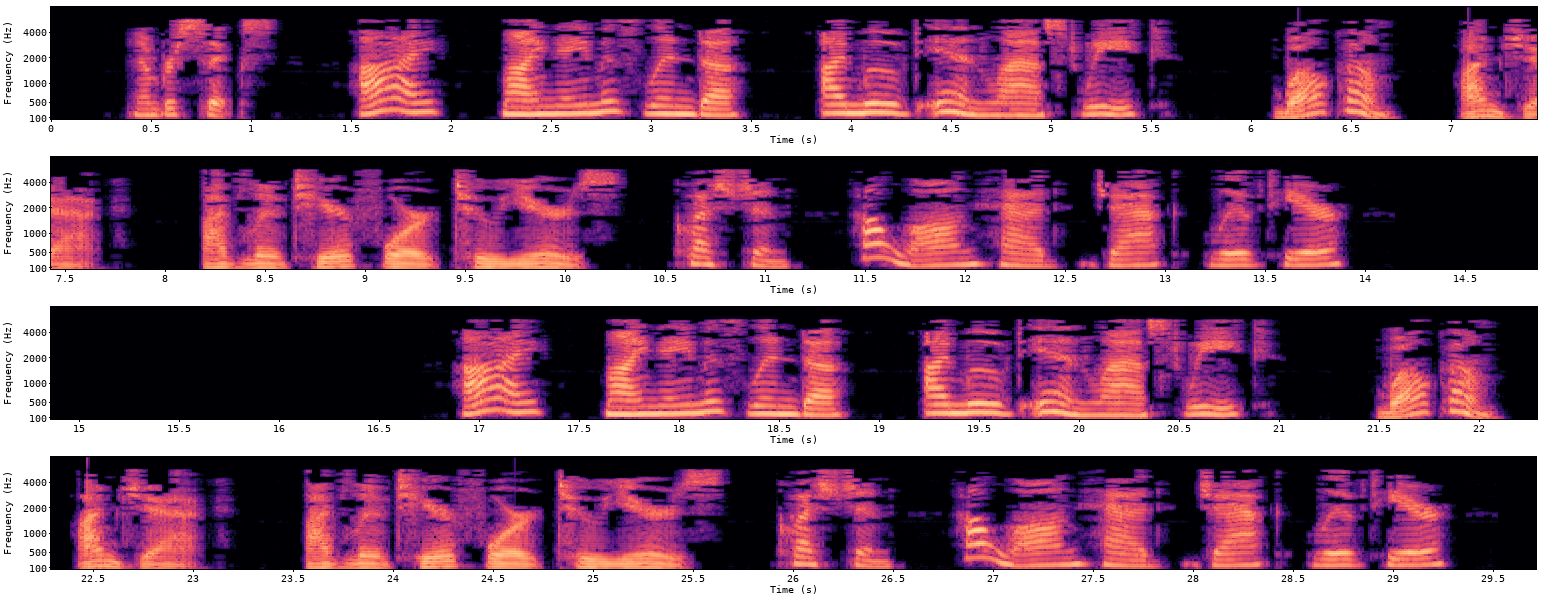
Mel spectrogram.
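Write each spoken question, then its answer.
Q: How long had Jack lived here?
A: For 2 years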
